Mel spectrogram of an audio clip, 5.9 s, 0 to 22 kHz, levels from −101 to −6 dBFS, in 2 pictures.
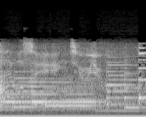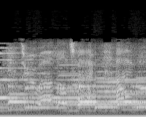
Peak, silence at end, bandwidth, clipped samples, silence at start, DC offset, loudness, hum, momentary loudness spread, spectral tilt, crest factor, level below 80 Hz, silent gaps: -4 dBFS; 0 s; 6 kHz; under 0.1%; 0 s; 4%; -22 LUFS; none; 5 LU; -5 dB/octave; 16 dB; -60 dBFS; none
